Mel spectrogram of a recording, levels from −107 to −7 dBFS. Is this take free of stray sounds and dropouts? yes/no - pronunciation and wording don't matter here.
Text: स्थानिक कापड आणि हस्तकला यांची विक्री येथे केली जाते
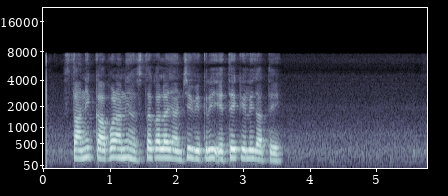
yes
